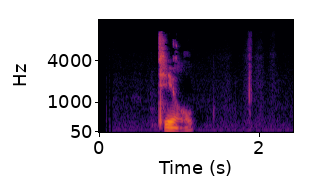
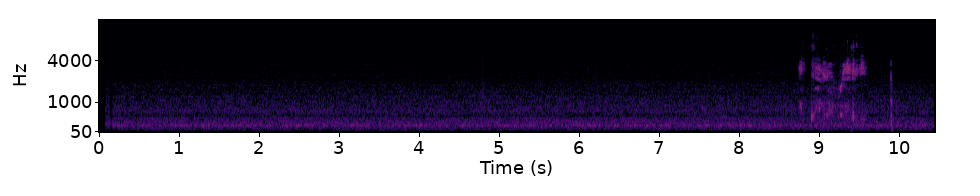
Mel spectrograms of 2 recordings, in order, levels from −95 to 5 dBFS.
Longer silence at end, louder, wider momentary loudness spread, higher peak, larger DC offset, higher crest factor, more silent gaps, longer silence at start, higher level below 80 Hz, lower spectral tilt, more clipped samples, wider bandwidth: first, 0.55 s vs 0.05 s; first, -30 LUFS vs -63 LUFS; first, 25 LU vs 15 LU; first, -10 dBFS vs -36 dBFS; neither; about the same, 26 dB vs 28 dB; neither; first, 0.75 s vs 0.05 s; first, -58 dBFS vs under -90 dBFS; first, -4.5 dB/octave vs -2.5 dB/octave; neither; about the same, 11 kHz vs 11 kHz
